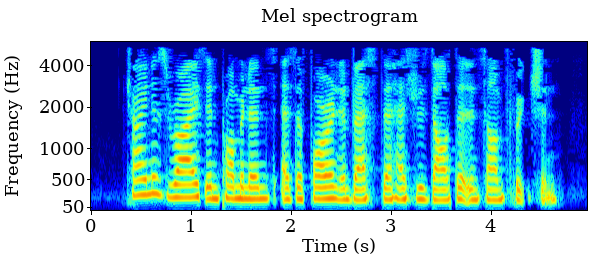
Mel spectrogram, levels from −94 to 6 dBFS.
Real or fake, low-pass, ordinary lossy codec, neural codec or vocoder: real; 5.4 kHz; MP3, 24 kbps; none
